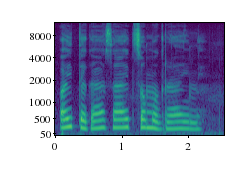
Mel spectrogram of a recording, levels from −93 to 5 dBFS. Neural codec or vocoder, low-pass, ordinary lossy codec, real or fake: none; none; none; real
